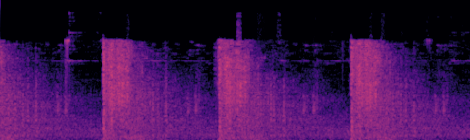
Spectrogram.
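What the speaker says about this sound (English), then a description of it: "We're getting shot at." Three sharp gunshots ring out at even intervals during a firefight in the S.T.A.L.K.E.R. GAMMA game, each a distant, fairly faint crack with a short trailing echo.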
